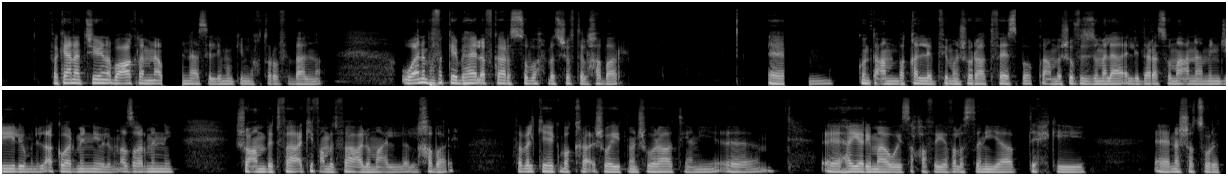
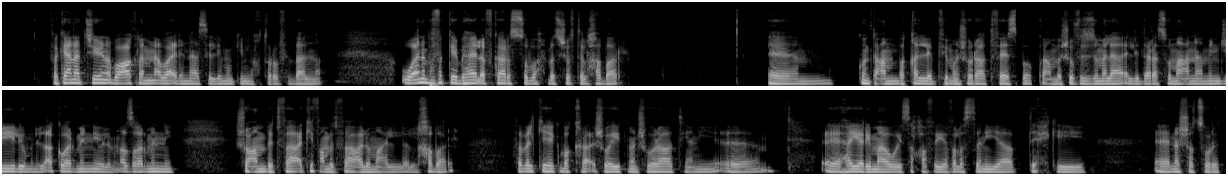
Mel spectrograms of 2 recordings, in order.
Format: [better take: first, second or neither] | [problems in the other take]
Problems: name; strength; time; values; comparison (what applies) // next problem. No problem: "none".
second | audio cutting out; at 1.5 s and at 8 s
